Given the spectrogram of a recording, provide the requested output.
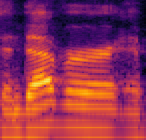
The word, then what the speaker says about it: NDVR: Oh yeah, so so it's Endeavor, but it's spelled NDVR.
